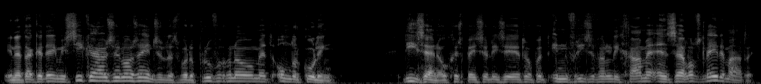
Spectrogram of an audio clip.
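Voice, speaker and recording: A man playing a calm, methodical scientist in an old radio play, explaining things in a measured way. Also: medium pitch, natural voice. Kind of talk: 1950s-style radio drama acting.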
